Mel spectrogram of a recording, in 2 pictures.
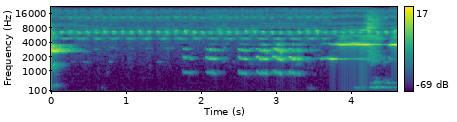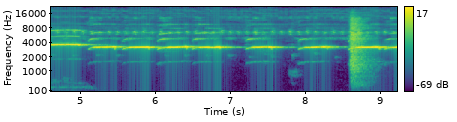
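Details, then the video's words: Bird singing at midnight: rising run of short repeated whistled notes, then longer clear whistles held level, ending in a sharp burst, over a steady high pulsing insect trill. "kicau burung di tengah malam"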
